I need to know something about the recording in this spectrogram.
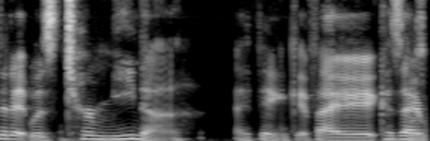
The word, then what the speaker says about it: Termina: I think it is Termina.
